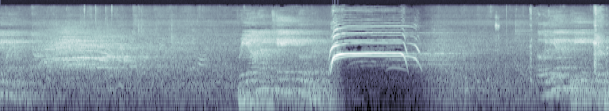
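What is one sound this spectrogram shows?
A large crowd murmurs and chatters in a big echoing hall.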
